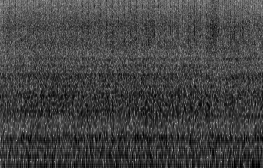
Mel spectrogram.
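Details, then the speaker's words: Power steering pump after refilling and bleeding, car back on the ground with a massive leak underneath: engine idling under a steady, rough, strained hiss and whirr; pump labouring, possibly failing or still holding air. "So the car's back on the floor. Is that a failing pump? Is my pump broken?"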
